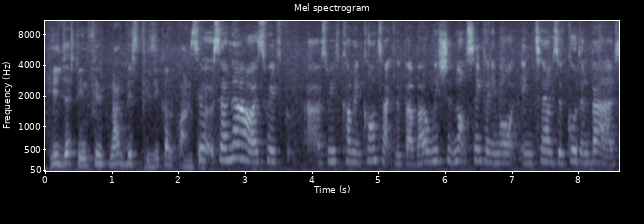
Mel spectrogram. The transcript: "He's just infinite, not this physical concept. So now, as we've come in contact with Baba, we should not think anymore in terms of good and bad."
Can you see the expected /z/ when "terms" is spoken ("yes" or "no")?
yes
